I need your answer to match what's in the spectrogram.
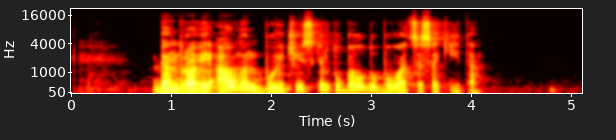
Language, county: Lithuanian, Utena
